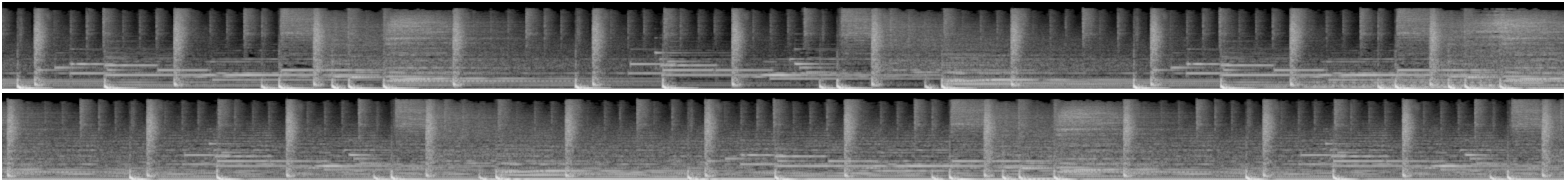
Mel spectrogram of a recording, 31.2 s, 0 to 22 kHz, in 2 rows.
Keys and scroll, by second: 2.3 ctrl+=, 2.5 ctrl+space, 3.0 ctrl+=, 18.0 ctrl+-, 19.2 ctrl+=, 24.7 ctrl+-.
